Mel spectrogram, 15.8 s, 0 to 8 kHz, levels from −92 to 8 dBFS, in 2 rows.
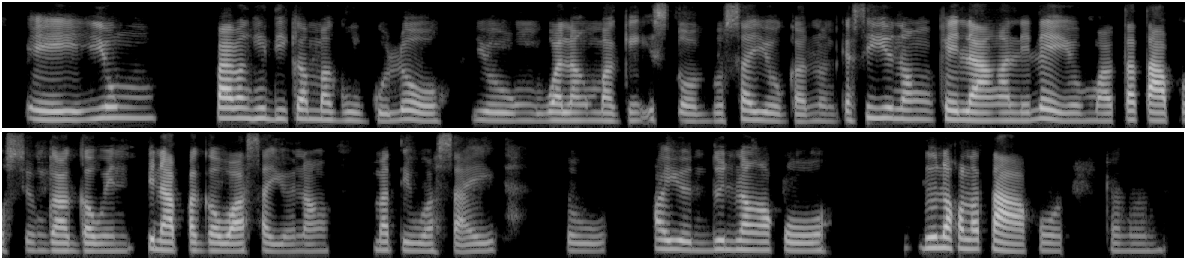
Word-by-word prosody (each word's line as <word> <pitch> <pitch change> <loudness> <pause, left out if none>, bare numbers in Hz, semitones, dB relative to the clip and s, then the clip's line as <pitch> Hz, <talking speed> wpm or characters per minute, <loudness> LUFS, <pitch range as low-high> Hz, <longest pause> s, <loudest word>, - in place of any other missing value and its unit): eh, 200 -2 +1
yung 250 -1 -2 0.4
parang 240 -1 +6
hindi 230 -1 -2
ka 225 - +3
magugulo. 190 -2 -3 0.2
Yung 185 -2 -6
walang 190 -1 +1
maging 185 +1 -5
istorbo 175 -3 -7
sa'yo 195 -2 -2
gano'n 170 +1 -8
kasi, 205 +5 -4
'yon 235 - -1
ang 215 - -3
kailangan 190 -3 +5
nila, 190 +5 -2
eh, - - -1
yung - - -15
matatapos 190 +1 +3
yung 185 - -12
gagawin 175 -1 -1
pinapagawa 190 -3 +3
sa'yo 170 -3 -7
ng 170 0 -7 0.4
matiwasay. 180 -2 -5 0.5
So, 175 0 -9 0.3
ayun 210 -4 -1
do'n 215 -1 0
lang 200 -1 +3
ako, 185 -1 -3 0.6
do'n 245 +1 +4
ako 235 - +3
natakot, 185 -4 +4 0.3
gano'n. 175 +1 -15
190 Hz, 135 wpm, -24 LUFS, 180-205 Hz, 0.6 s, parang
